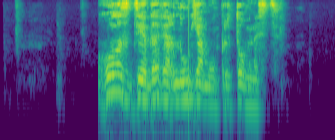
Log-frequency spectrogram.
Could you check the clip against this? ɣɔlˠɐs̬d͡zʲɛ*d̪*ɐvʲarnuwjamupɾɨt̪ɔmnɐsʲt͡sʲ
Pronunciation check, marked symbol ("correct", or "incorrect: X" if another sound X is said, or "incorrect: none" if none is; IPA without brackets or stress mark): correct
